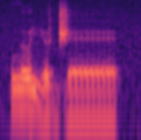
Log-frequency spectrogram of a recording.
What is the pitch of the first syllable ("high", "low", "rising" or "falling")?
high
